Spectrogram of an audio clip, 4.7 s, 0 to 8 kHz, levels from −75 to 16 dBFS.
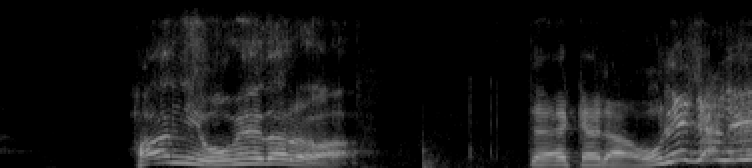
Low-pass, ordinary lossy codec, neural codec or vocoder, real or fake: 7.2 kHz; Opus, 16 kbps; codec, 16 kHz in and 24 kHz out, 2.2 kbps, FireRedTTS-2 codec; fake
